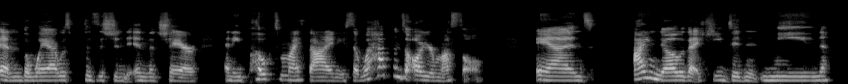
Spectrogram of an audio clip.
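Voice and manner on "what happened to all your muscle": ordinary delivery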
